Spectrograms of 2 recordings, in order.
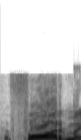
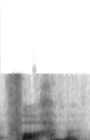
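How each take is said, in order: First: It is said in a Rio Grande do Sul accent. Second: It is said in a Rio de Janeiro accent. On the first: The speaker calls it wrong. "não é forma" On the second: The speaker calls it right. "Não, é forma"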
